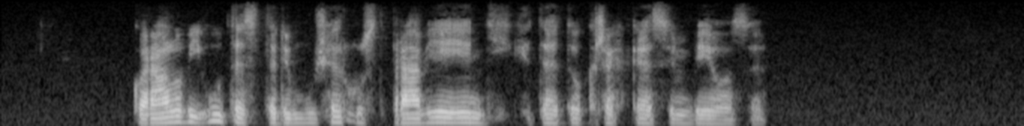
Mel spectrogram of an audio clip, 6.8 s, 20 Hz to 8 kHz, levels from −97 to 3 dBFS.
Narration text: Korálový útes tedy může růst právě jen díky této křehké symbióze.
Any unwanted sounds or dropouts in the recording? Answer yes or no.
no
